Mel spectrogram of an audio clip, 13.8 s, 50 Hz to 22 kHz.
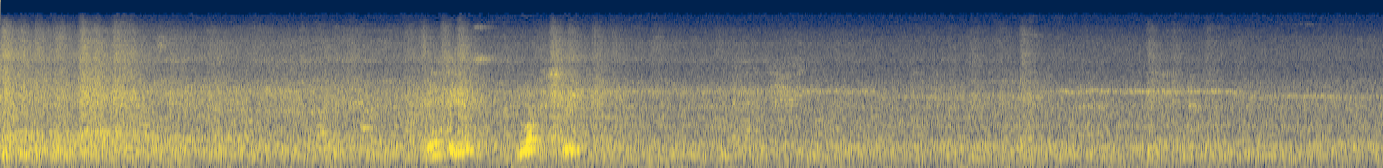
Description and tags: Subway Operator Amb Interior 03
Subway station announcement, interior recording, female voice
field-recording, H4n, MTA, NYC, subway, Zoom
